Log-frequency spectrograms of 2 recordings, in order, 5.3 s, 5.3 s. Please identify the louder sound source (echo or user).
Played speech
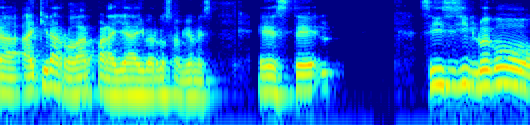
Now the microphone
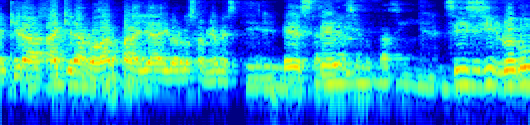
echo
